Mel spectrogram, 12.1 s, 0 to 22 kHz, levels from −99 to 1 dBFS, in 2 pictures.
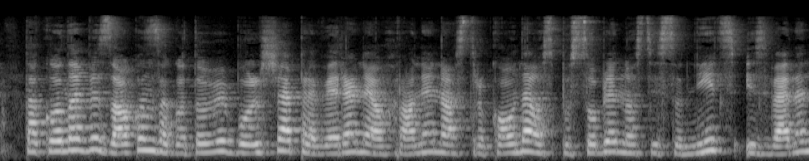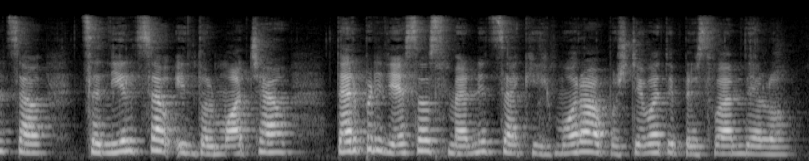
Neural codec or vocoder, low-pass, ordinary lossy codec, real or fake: none; 14.4 kHz; MP3, 96 kbps; real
